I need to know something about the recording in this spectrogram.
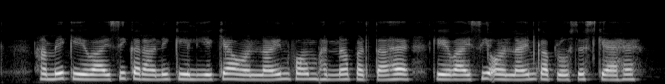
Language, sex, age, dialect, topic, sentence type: Hindi, female, 18-24, Garhwali, banking, question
